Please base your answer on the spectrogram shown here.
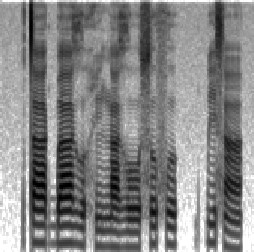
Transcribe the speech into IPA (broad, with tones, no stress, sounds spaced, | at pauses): t aː˦ ɡ͡b aː˦ ɣ ʊ˨ h ĩ˨ ŋ a˨ ɣ oː˨ s ʊ˦ f ʊ˦ | k͡p i˦ s ã˨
